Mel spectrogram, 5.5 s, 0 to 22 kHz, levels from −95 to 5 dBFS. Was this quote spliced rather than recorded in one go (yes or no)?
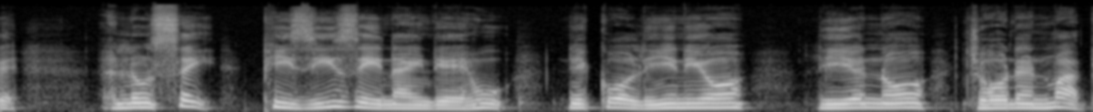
no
